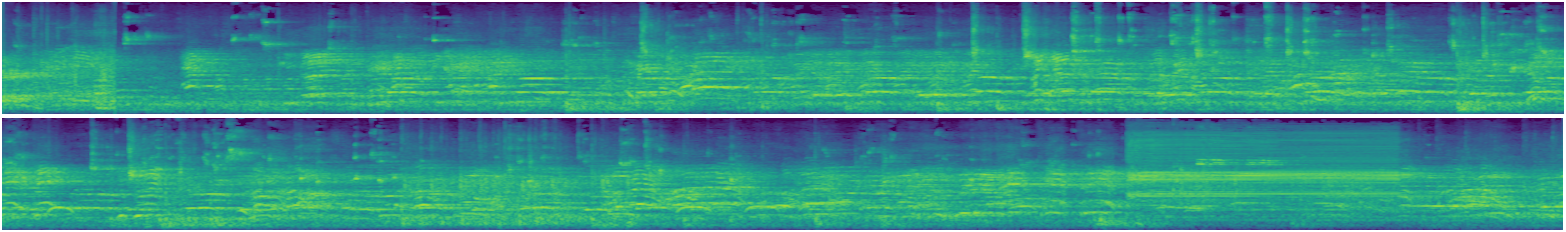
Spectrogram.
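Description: Basketball being dribbled and bouncing on a hardwood gym floor amid players' and coaches' voices, all echoing in a large hall. Near the end a horn sounds steadily for about two and a half seconds.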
